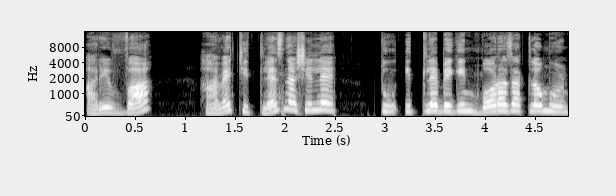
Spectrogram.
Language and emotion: Goan Konkani, surprised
